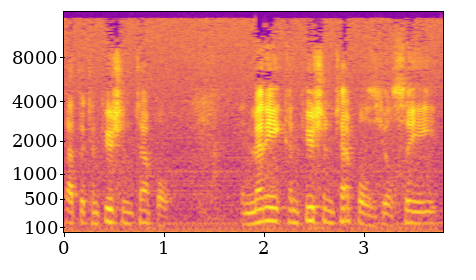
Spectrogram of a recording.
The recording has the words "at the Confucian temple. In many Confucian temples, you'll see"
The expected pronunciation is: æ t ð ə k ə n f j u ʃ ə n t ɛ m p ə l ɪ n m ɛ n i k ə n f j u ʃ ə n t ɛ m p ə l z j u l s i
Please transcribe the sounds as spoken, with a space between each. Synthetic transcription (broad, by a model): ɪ t ð ə k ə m f j u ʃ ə n t ɛ m p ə l ɪ n m ɛ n i k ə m f j u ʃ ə n t ɛ m p l z j u l s i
